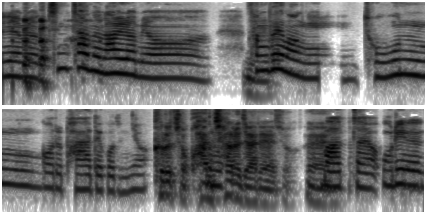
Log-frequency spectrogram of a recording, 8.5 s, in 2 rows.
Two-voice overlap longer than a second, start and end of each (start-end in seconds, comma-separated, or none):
none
